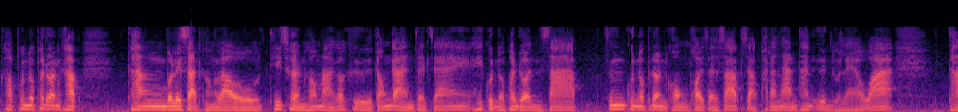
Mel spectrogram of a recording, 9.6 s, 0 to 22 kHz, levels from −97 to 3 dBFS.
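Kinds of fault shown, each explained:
Opus compression: heavily grainy, rough, noisy speech with a dulled top, likely from a low-rate Opus encode near 12 kbps. Bands are filled, not hollowed into MP3-style swirls.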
